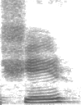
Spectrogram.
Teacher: sh, it is fricative, voiceless, unaspirated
